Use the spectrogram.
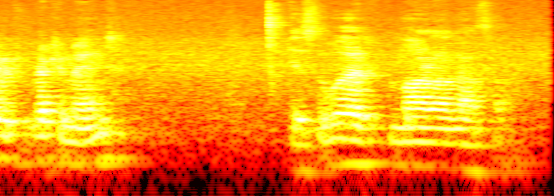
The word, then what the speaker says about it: Maranatha: So we say it like this, 4 syllables: Ma, Ra, Na, Tha.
